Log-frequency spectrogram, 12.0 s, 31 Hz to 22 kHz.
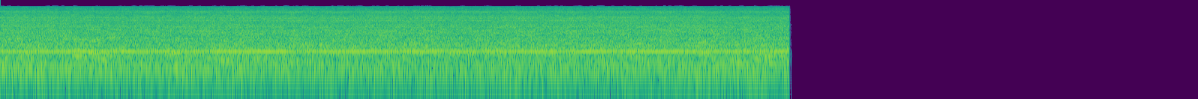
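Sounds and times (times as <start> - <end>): machine hissing: 0.0 - 7.9
machine whine: 0.0 - 7.9.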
